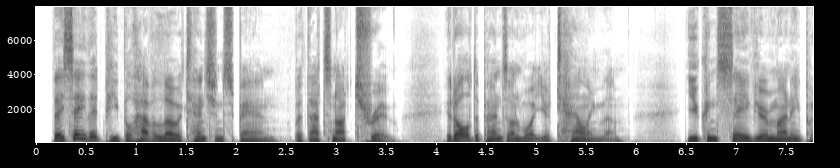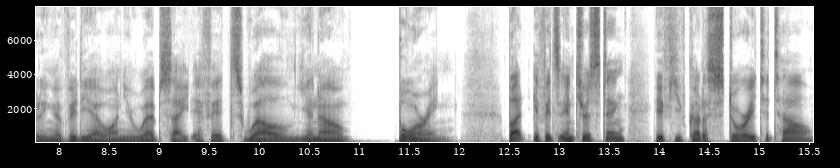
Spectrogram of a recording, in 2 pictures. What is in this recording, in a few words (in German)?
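English US Dynamisch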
